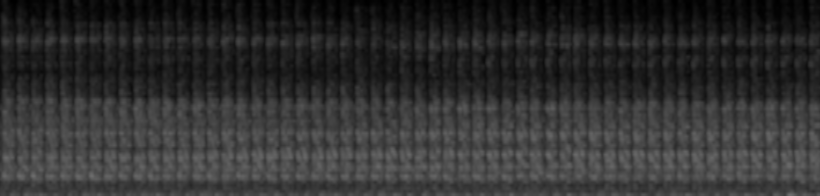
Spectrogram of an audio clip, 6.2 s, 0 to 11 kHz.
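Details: Rebuilt Kawasaki 636 motorcycle engine, first start after install: rapid, even cranking beat with a bright whirring starter but no catch into a run, with occasional small sputters. Cause not confirmed.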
